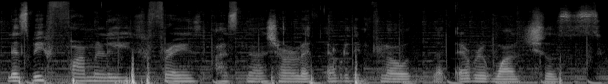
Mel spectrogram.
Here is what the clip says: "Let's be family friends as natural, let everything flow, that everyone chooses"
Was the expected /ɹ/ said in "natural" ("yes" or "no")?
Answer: no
